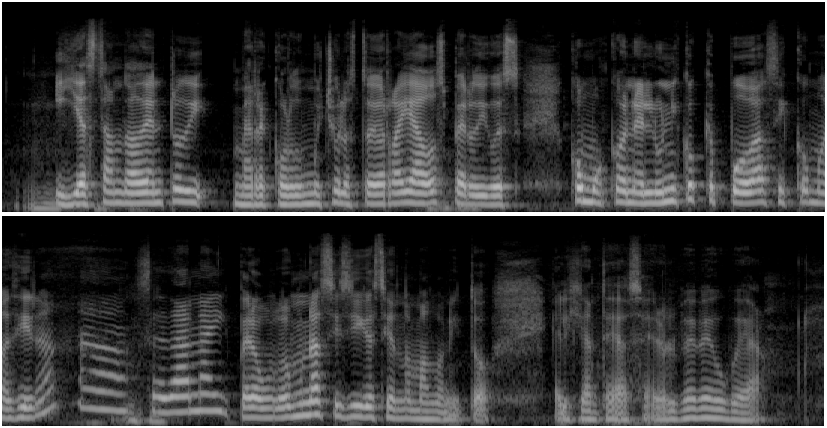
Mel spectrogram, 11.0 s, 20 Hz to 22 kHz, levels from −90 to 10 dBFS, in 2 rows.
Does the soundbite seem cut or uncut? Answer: uncut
